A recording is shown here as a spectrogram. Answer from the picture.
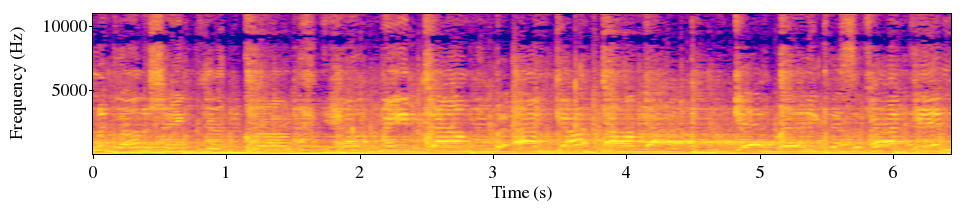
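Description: Pop music with a steady beat and sung vocals.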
